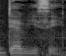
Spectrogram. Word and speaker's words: Debussy: So there are some friends of mine that pronounce Debussy as Debussy. Debussy, however you want to say it, I say Debussy. That's just what I grew up saying.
